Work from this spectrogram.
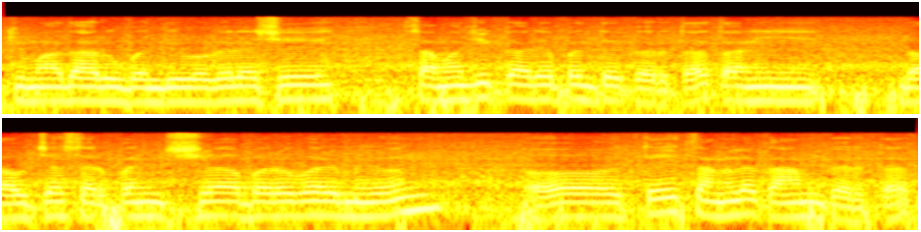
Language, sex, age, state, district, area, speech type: Marathi, male, 18-30, Maharashtra, Yavatmal, urban, spontaneous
